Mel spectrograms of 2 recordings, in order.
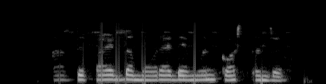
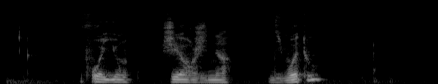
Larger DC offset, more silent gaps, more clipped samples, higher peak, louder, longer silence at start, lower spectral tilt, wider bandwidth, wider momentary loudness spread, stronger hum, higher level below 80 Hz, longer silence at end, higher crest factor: neither; neither; neither; first, -12 dBFS vs -16 dBFS; first, -28 LUFS vs -36 LUFS; second, 0.55 s vs 0.85 s; first, -7.5 dB/octave vs -6 dB/octave; second, 7 kHz vs 11.5 kHz; second, 9 LU vs 14 LU; neither; first, -60 dBFS vs -66 dBFS; second, 0.4 s vs 1.15 s; second, 16 dB vs 22 dB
